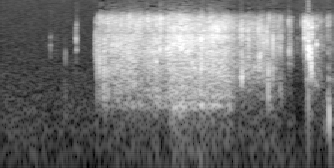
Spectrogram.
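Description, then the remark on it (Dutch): A few small ticks, then a sustained crinkly rustle of a chip bag as a hand reaches in to take a chip, ending with a couple of sharper crackles. No one speaks. “Gaan we zo eentje pakken en er eens op zuigen.”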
